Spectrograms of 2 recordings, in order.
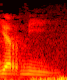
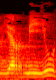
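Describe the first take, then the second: First: The word ends without a final vowel. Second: The word ends with a final 'u' vowel. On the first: This form feels lighter to say. The speaker calls it right. "Maka dhammah ini diganti sukun" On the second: This form feels heavy to say. The speaker calls it wrong.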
